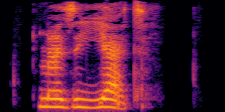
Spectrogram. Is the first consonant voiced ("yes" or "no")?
yes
